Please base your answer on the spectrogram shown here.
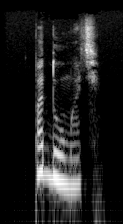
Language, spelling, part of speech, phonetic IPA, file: Russian, подумать, verb, [pɐˈdumətʲ], Ru-подумать.ogg
- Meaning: 1. to think (for a while), to have a think, to consider, to reflect, to ponder 2. to arrive at a thought, to conclude, to figure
